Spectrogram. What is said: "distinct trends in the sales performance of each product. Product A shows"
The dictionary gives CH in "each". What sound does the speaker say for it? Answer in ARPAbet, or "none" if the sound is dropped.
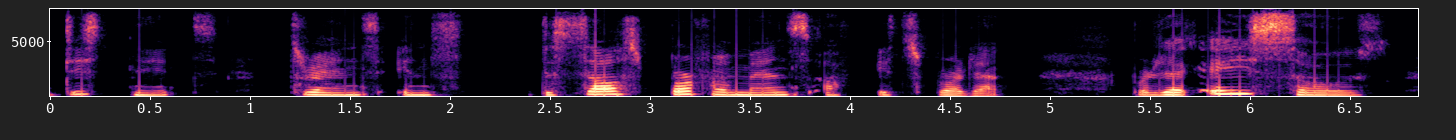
S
